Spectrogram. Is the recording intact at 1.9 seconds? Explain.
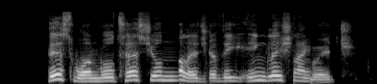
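No. At 1.9 s the audio sits inside a stretch of repeated packet loss, producing a robotic sound, which runs from 1.69 to 3.43 s, starting just after "one will test your". Five separate gaps appear there, the longest 95 ms. Each hole is patched by stretching the preceding sound across it, so the audio comes out choppy with pieces missing. About 14% of the span is concealed, with other fragments dropped outright.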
